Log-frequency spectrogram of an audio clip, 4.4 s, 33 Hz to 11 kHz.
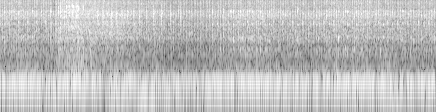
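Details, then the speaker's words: Turbo Honda S2000 with stock internals, just after an intake manifold install, warm idle: a steady low drone with a faint light rattle; owner suspects the tensioner and plans to swap it, not confirmed. "so you could hear it in here a little bit better and yeah a little rattle so yeah it's more or less than noise a little rattle so gonna swap out that tensioner see if that fixes the issue"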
